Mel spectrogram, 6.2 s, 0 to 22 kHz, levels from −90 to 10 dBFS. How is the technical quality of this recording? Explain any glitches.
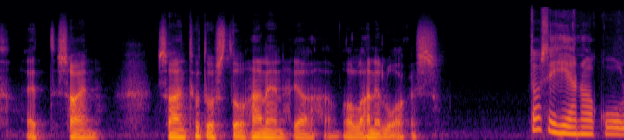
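No technical faults can be heard in this recording.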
